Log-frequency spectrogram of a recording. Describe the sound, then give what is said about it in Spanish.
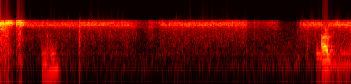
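A person imitates a snake with a long, steady, sharp hiss that runs for several seconds and breaks briefly near the end, with short voiced noises at the start and finish. “habla serpiente, habla.”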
